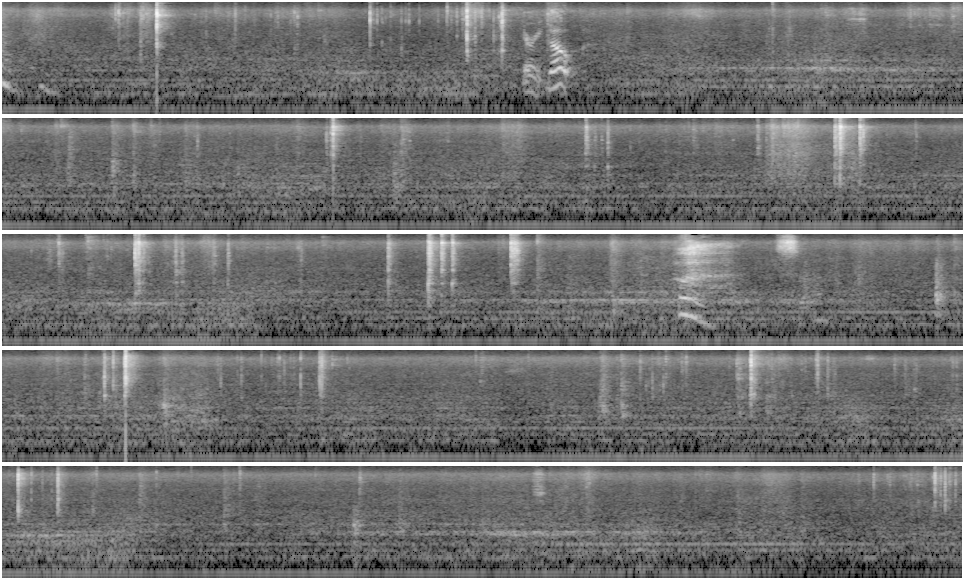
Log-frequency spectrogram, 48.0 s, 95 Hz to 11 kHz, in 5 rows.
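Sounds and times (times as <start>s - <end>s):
steady low hum: 0.0s - 48.0s
plastic pieces clicking together: 3.7s - 5.1s, 23.1s - 24.4s, 35.2s - 38.0s, 47.1s - 48.0s.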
